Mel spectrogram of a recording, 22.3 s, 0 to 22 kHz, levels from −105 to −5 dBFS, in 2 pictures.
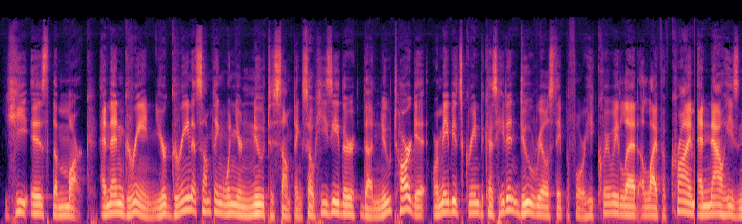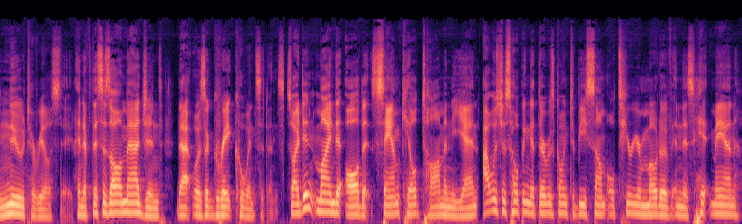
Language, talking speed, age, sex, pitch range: English, 235 wpm, 20-39, male, 110-140 Hz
